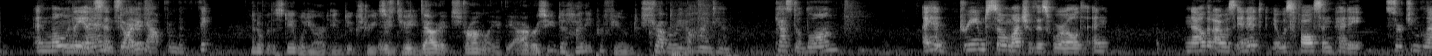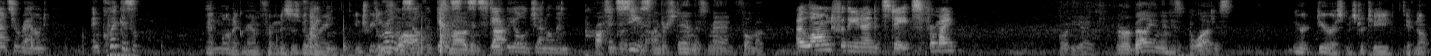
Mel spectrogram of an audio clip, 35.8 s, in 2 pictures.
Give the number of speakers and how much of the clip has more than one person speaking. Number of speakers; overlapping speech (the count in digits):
4, about 20%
